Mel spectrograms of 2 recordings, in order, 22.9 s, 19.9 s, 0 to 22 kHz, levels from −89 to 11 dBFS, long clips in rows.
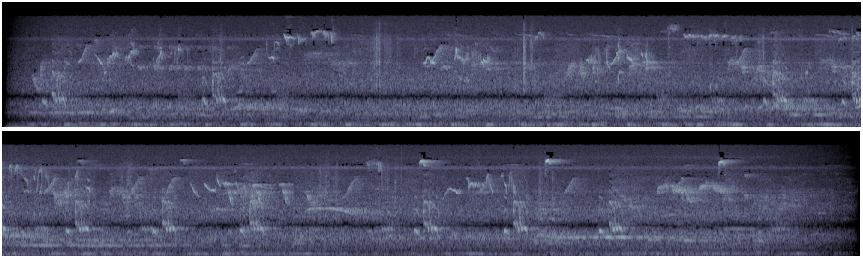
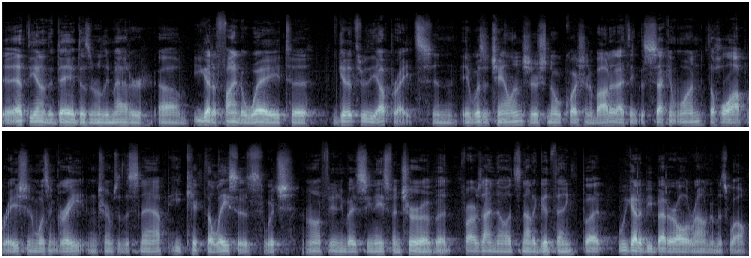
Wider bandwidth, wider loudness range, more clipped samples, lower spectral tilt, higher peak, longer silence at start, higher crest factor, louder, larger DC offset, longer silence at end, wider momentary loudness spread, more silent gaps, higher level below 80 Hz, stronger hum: about the same, 14 kHz vs 14 kHz; about the same, 4 LU vs 5 LU; neither; second, 0.5 dB/octave vs -5.5 dB/octave; about the same, -4 dBFS vs -4 dBFS; about the same, 0.1 s vs 0 s; about the same, 24 dB vs 20 dB; about the same, -26 LUFS vs -24 LUFS; neither; about the same, 0.15 s vs 0.05 s; about the same, 10 LU vs 10 LU; neither; about the same, -54 dBFS vs -54 dBFS; neither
